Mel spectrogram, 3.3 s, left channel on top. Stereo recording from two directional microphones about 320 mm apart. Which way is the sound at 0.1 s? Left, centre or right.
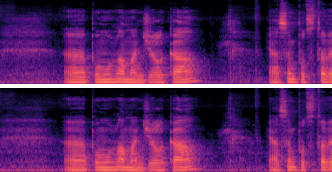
Centre.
